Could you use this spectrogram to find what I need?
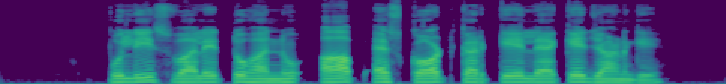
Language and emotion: Punjabi, neutral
